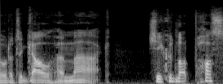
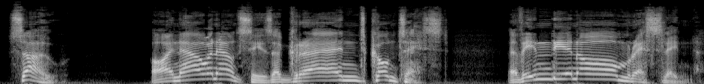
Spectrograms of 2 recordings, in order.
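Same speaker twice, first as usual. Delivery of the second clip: much higher, slow showman proclamation; grand announcement; 12 semitones higher, much slower than usual. Acted. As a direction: proclaim it like a ringmaster. Ikey announces contest.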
